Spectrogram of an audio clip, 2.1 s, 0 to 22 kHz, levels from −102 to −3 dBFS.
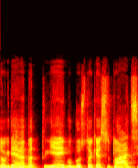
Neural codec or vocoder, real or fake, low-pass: none; real; 14.4 kHz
